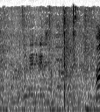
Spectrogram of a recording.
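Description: Dull thuds of kicks and punches landing on a karate fighter's body, with one sharp impact a little past halfway.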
